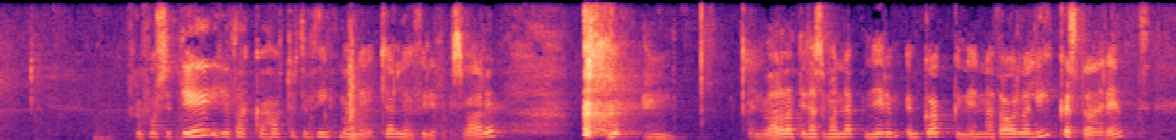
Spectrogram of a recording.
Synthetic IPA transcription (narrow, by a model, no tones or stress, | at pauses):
fɾʏfɔr̥sɪt̪ɪjɛɣθahkaɦawht̪ɪ̥ɾ̥t̪ʰɪmθiŋkmanːɪcʰaɾlɛɣafɪɾɪɾ̥svaːɾɪð | ɛnvaɾðant̪ɪθasɛmhanːɛpnɪɾʏmʏmkœkːʏnɪnaðθawɛɾðaliːkast̪aːðɪɾejn̥t̪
